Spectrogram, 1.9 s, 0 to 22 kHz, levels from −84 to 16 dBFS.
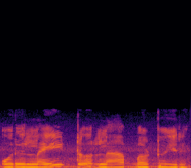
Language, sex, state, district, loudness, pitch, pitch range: Tamil, female, Tamil Nadu, Namakkal, -11 LUFS, 190 Hz, 185-195 Hz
